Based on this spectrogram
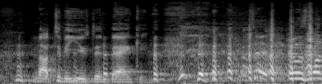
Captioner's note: laughter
